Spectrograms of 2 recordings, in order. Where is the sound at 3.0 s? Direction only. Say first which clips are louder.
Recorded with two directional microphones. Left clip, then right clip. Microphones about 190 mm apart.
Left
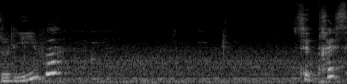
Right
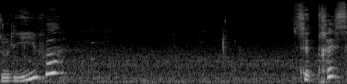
Right 2 dB; 55° right (ahead or behind).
